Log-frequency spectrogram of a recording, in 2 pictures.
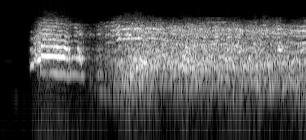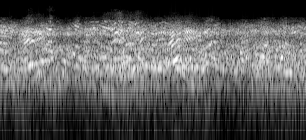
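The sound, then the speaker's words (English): A man screams loudly, starting with a short pitched yelp that breaks into a long, harsh, raspy shriek held for several seconds without a pause. “You just screamed.”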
